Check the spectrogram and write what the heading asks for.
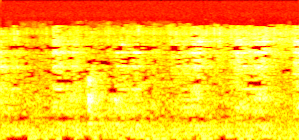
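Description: Butter melting with a faint sizzle in a hot non-stick frying pan, pushed around with a spoon in a few soft scrapes.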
